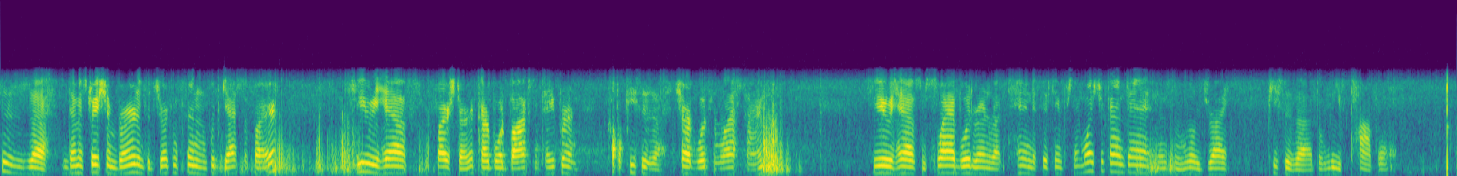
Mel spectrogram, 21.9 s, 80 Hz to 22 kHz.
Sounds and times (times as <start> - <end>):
Speech: 0.0 - 4.2, 5.2 - 11.6, 13.0 - 18.4, 19.0 - 21.0.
